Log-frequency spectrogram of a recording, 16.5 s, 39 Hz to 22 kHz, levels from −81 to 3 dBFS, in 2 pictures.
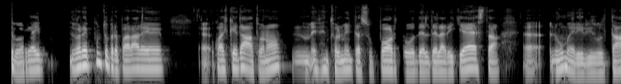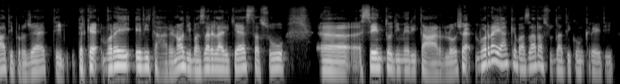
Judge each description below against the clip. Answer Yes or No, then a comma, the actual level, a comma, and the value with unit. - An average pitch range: Yes, average, 3.7 semitones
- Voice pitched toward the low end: Yes, low, 120 Hz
